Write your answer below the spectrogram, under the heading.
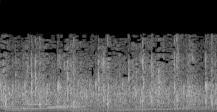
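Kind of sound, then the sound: crowd, audience clapping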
